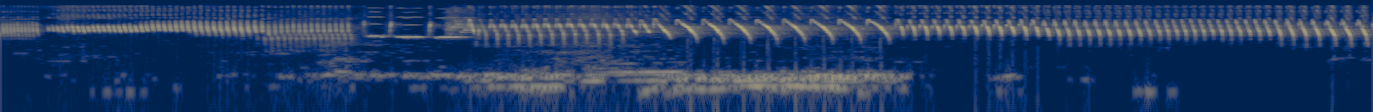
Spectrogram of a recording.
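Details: Canary song for stimulating other canaries to sing: a sustained buzzy trill, a short pure whistle, then long fast rolling trills and loud swept notes over a faint low murmur midway.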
